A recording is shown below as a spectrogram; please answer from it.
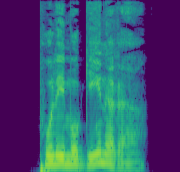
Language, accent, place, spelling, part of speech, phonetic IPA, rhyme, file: German, Germany, Berlin, polemogenerer, adjective, [ˌpolemoˈɡeːnəʁɐ], -eːnəʁɐ, De-polemogenerer.ogg
- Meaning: inflection of polemogen: 1. strong/mixed nominative masculine singular comparative degree 2. strong genitive/dative feminine singular comparative degree 3. strong genitive plural comparative degree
